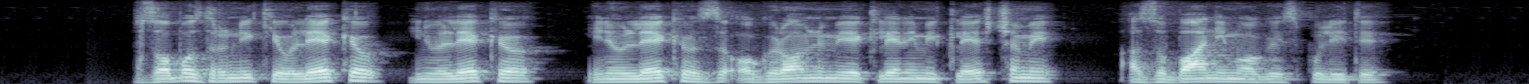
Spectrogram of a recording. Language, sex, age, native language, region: Slovenian, male, 18-29, Slovenian, Southeast Slovenia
